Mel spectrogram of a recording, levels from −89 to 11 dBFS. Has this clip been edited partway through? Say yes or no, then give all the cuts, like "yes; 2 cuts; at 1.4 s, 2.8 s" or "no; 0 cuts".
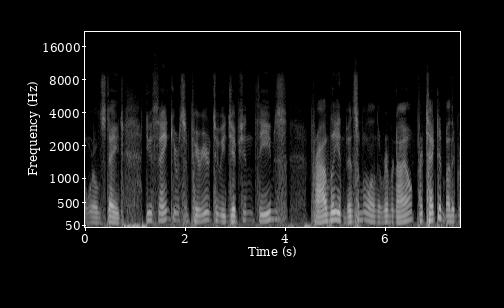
yes; 1 cut; at 1.1 s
